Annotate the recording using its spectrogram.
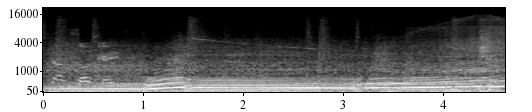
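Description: A sports car engine revs loudly close alongside, rising in pitch.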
